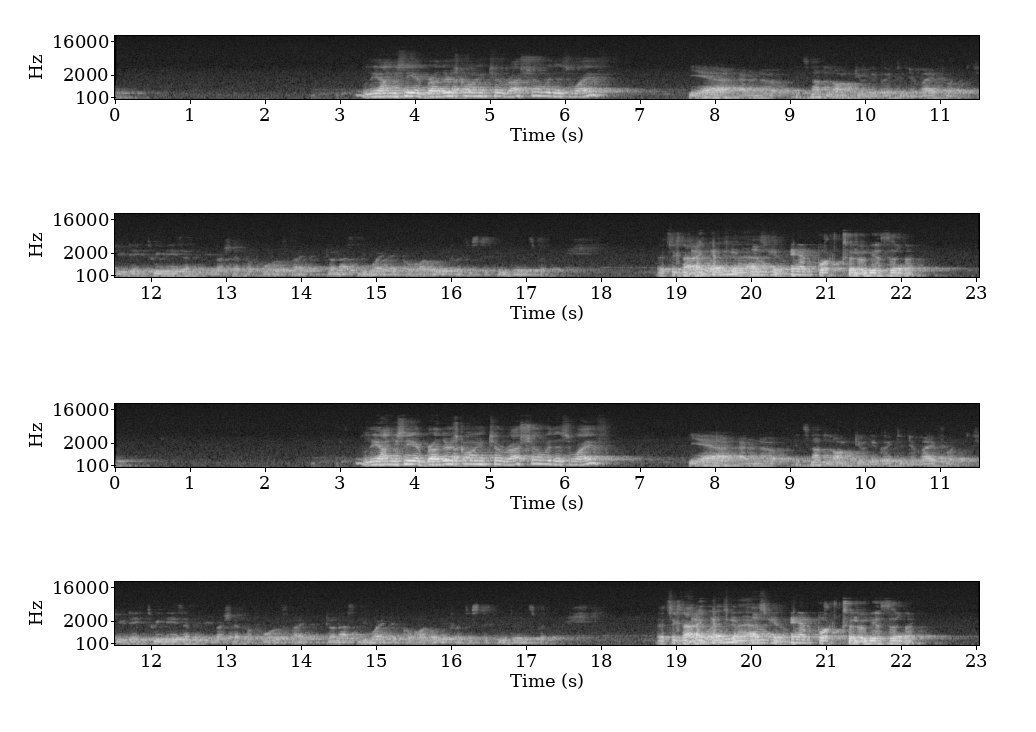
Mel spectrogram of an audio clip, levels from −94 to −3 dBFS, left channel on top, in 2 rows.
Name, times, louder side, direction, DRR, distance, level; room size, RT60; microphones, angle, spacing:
voice 1, 3.2-6.6 18.7-20.5, right 2 dB, 55° right, 4 dB, 1.4 m, -19 dB
voice 2, 7.6-11.2 11.5-17.3 17.6-17.8 19.1-19.3 21.3-21.6, right 1 dB, 25° right, -3 dB, 7.2 m, -28 dB
voice 3, 18.9-22.4, right 1 dB, 10° right, 5 dB, 0.9 m, -21 dB
27.0 x 25.0 x 5.0 m, 1.3 s
head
